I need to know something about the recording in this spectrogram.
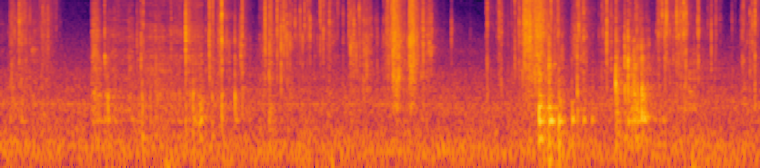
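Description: Cardboard flaps scrape and rustle.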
